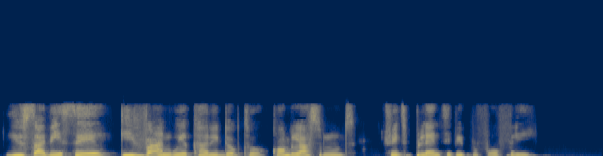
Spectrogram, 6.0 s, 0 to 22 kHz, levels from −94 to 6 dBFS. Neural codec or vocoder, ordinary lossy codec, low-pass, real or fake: codec, 16 kHz, 2 kbps, X-Codec, HuBERT features, trained on balanced general audio; AAC, 48 kbps; 7.2 kHz; fake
